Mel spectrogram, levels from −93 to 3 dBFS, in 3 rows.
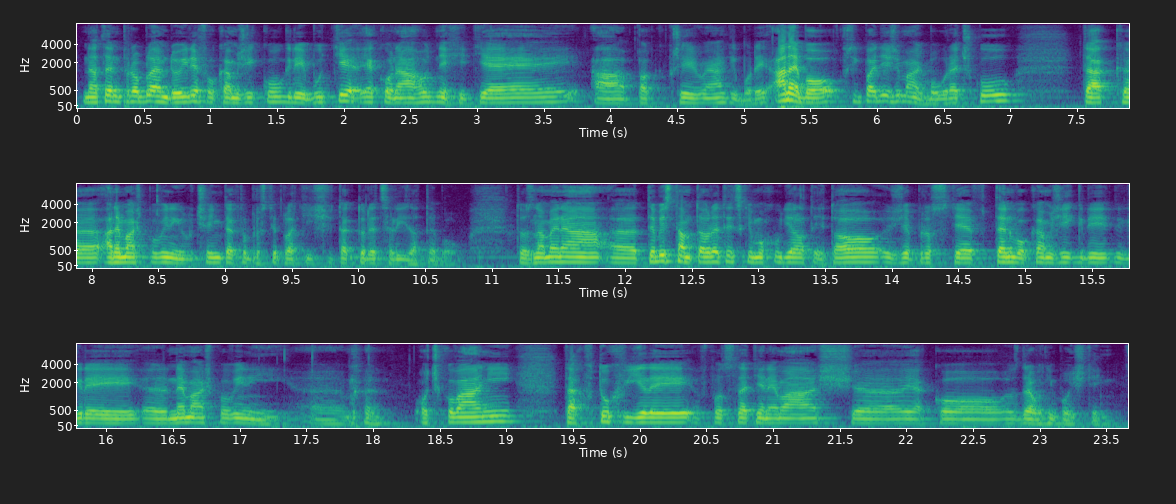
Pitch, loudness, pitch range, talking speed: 130 Hz, -17 LUFS, 120-140 Hz, 175 wpm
